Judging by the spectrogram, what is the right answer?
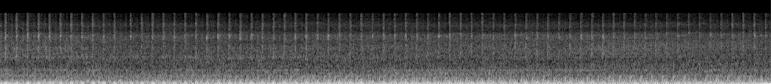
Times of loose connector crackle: none

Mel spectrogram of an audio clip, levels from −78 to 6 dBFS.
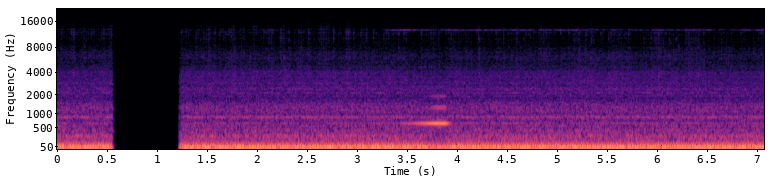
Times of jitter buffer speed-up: none

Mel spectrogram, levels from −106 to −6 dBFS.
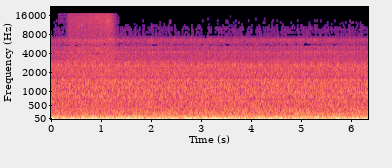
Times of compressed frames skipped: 2.24-2.28

